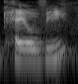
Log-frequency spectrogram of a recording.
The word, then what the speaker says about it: Cherenkov: But there is something called, and I apologize for how I'm going to pronounce this. It's probably wrong. Cherenkov radiation. Cherenkov. It's Cherenkov.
